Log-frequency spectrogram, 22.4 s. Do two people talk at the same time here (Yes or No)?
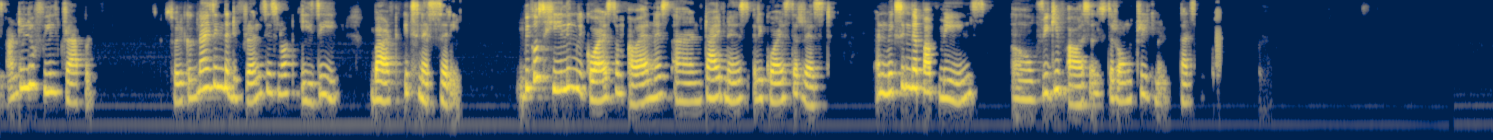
No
